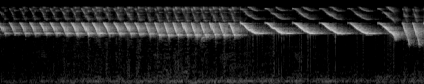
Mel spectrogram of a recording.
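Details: A yellow canary sings a long, very fast high trill of rapidly repeated notes, then switches to a run of loud, quickly falling whistled sweeps that end in a low dip.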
